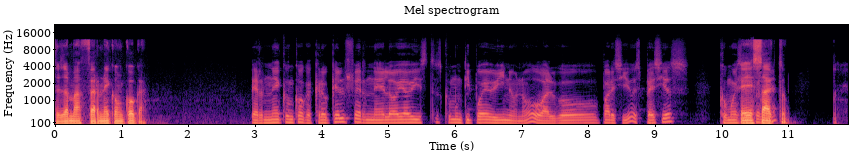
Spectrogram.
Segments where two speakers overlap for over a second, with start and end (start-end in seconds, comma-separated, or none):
none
